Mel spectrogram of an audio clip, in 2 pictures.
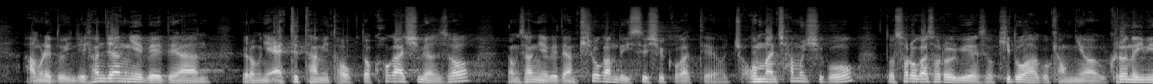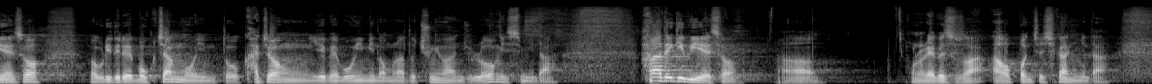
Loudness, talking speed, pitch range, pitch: -16 LUFS, 335 characters per minute, 95-115 Hz, 100 Hz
